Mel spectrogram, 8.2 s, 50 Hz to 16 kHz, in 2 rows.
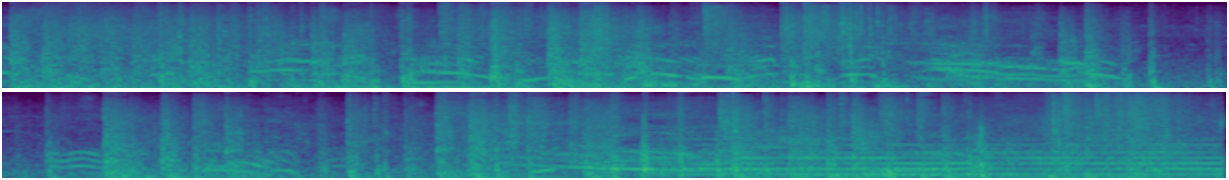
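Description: Missile volleys strike a Roman testudo formation during a Rome 2 battle, a dense patter of hits rattling against shields amid constant battle din, with shouting voices layered over it throughout.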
